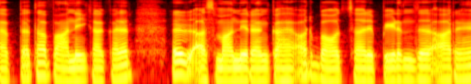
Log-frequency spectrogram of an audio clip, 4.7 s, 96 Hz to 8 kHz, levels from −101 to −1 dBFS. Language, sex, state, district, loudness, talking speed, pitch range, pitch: Hindi, male, Jharkhand, Ranchi, -17 LUFS, 205 wpm, 110-120 Hz, 115 Hz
